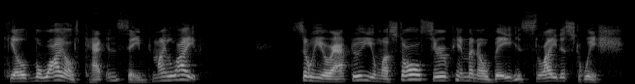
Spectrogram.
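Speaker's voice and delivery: high-pitched royal mouse voice; commanding mouse queen. A narrator's reading. Mouse queen orders her mice to serve their rescuer, high commanding voice.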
